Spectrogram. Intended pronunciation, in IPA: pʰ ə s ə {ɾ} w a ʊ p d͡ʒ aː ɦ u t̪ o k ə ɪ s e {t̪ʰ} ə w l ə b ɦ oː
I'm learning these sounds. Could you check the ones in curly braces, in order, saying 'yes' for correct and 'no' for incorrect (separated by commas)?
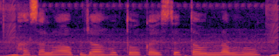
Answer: no, no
